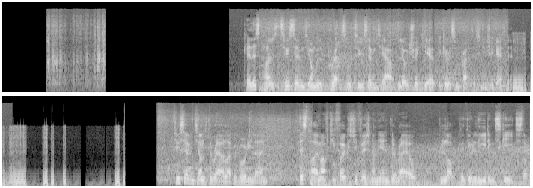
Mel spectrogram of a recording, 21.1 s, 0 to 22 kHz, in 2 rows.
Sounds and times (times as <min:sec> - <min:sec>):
Speech: 0:04.8 - 0:10.2, 0:14.0 - 0:15.9, 0:16.5 - 0:21.1.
